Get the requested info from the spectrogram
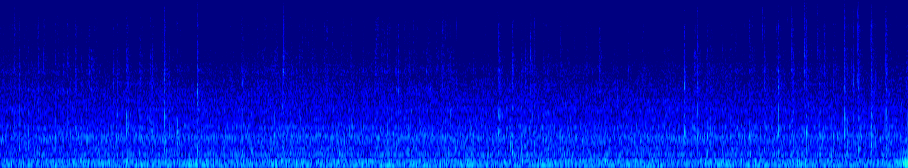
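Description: A whisk stirring chocolate cake batter in a plastic bowl, its wires clicking lightly and irregularly against the bowl, over a steady low hum.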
